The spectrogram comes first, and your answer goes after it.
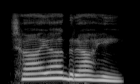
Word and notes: ಛಾಯಾಗೃಹ: chāyā gřha

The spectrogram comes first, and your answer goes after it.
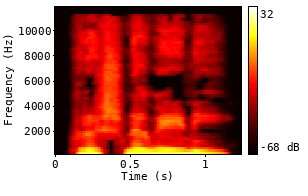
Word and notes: ಕೃಷ್ಣವೇಣಿ: křṣṇa vēṇi

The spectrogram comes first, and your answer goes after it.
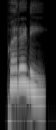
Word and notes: ಪಾರಟ: pāraṭa

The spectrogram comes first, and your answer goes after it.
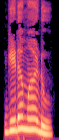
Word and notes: ಗಿಡಮಾಡು: giḍa māḍu; Kannada

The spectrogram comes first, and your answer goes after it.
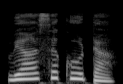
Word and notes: ವ್ಯಾಸಕೂಟ: vyāsa kūṭa; Kannada

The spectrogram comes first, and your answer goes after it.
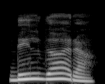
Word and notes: ದಿಲ್ಗಾರ: dilgāra

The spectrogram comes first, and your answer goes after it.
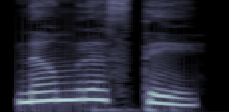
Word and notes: ನಮ್ರಸ್ತೆ: kannada

